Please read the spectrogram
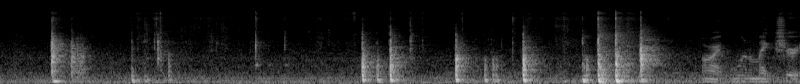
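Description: A utensil knocking and scraping against a small glass mixing bowl as a mayonnaise dressing is stirred, in a run of irregular clinks through the middle of the stretch.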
